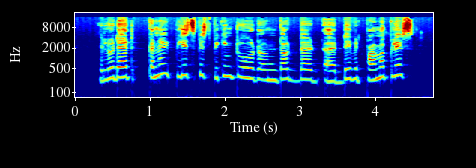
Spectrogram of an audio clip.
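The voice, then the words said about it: Put-on Indian accent. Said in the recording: “I was going to do it in an Indian accent”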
